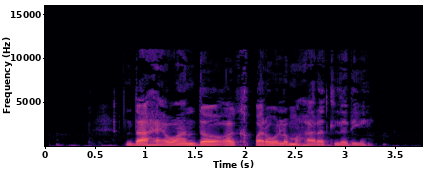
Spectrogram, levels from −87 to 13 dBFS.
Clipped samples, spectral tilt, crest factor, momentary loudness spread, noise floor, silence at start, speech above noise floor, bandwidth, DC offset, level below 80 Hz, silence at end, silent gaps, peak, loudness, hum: under 0.1%; -7.5 dB/octave; 16 dB; 11 LU; -58 dBFS; 0.8 s; 36 dB; 11.5 kHz; under 0.1%; -54 dBFS; 0.5 s; none; -8 dBFS; -23 LUFS; none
